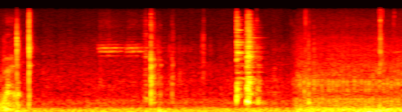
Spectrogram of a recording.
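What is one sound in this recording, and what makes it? A metal pot lid clanks.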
